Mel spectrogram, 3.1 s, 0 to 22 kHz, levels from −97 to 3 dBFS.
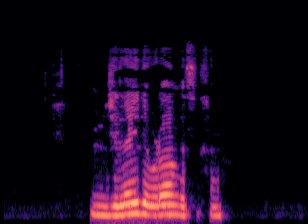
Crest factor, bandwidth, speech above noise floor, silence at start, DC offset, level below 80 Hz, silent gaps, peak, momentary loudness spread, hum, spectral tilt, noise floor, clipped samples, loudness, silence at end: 16 dB; 8.8 kHz; 65 dB; 0.9 s; under 0.1%; -68 dBFS; none; -6 dBFS; 18 LU; none; -7.5 dB/octave; -85 dBFS; under 0.1%; -20 LUFS; 0.9 s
